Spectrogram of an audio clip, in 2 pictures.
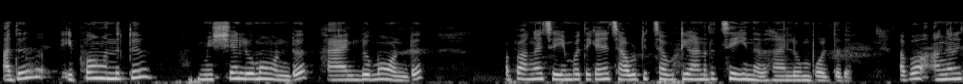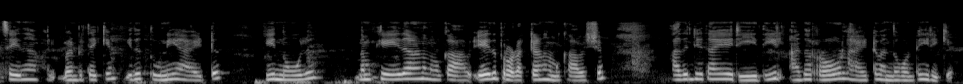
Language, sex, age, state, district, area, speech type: Malayalam, female, 30-45, Kerala, Kottayam, rural, spontaneous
